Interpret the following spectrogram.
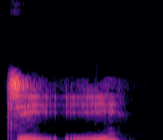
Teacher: how many translates to 几 and uses a falling, rising tone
